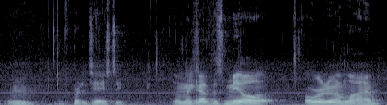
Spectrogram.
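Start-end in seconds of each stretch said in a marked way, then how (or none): 0.1-1.2 chewing while talking. Real, not acted. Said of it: "I'm munching really hard over here".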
